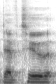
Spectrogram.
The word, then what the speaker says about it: dev.to: We pronounce it dev2, and it's a platform for programmers to share ideas and to talk about programming.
